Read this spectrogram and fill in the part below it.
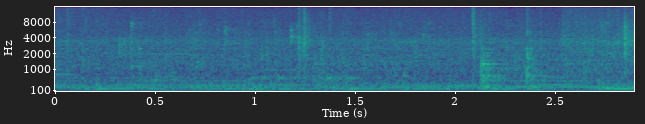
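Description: Multicolored carrots sizzle and fry in a hot pan, with a steady crackle and a few sharper pops and stirring scrapes, close and alone.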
